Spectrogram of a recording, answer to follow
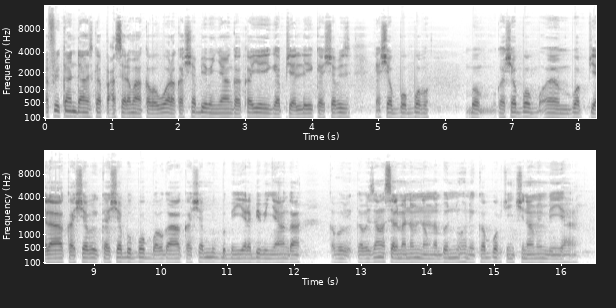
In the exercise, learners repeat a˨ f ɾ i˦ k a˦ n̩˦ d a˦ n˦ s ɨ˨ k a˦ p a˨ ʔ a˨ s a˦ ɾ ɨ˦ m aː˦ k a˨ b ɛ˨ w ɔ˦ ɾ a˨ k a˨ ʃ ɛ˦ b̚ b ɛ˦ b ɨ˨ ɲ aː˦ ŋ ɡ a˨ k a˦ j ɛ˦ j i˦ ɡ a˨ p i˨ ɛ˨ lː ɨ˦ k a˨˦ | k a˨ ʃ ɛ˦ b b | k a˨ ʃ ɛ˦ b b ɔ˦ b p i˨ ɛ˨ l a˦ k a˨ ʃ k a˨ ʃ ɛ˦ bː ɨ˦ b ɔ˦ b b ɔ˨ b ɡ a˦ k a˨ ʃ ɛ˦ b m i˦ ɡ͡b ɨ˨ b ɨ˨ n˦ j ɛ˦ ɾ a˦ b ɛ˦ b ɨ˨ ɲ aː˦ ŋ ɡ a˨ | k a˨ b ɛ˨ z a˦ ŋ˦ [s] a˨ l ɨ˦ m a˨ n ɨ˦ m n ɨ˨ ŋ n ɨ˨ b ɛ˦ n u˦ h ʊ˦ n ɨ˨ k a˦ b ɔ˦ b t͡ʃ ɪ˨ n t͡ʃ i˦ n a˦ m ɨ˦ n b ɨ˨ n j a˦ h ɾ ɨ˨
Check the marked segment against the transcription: correct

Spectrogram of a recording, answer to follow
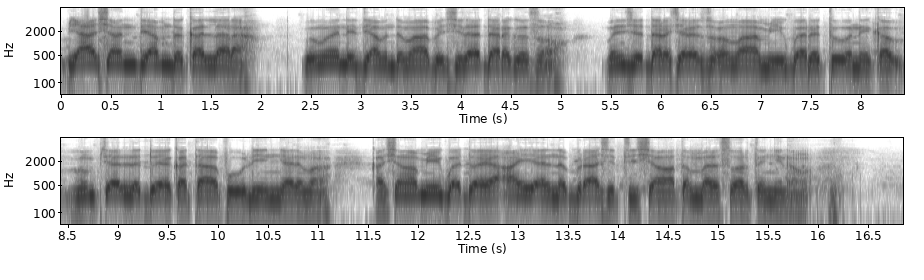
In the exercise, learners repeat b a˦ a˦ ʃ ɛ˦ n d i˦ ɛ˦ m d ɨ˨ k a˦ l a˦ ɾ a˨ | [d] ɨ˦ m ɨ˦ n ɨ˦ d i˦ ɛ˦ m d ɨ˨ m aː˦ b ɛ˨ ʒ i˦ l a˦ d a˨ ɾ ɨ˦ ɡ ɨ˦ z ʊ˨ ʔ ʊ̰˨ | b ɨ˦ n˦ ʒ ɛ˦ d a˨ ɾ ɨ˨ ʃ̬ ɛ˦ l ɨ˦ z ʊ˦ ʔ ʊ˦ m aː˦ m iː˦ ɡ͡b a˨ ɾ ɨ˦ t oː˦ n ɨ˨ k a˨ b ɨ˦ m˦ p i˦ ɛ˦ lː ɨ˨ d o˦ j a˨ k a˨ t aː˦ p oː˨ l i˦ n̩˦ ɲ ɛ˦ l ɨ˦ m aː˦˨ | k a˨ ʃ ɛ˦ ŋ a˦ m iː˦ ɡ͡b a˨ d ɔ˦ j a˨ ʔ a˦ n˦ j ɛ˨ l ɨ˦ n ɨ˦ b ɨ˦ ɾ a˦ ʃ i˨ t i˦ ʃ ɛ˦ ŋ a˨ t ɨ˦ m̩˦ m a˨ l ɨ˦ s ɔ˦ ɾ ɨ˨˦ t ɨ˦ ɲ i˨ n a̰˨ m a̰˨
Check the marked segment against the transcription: incorrect: b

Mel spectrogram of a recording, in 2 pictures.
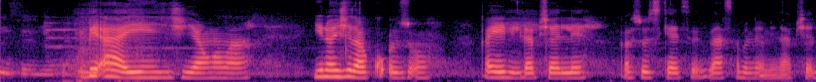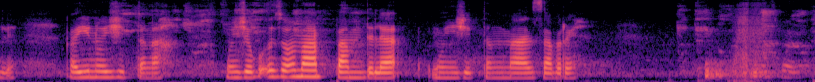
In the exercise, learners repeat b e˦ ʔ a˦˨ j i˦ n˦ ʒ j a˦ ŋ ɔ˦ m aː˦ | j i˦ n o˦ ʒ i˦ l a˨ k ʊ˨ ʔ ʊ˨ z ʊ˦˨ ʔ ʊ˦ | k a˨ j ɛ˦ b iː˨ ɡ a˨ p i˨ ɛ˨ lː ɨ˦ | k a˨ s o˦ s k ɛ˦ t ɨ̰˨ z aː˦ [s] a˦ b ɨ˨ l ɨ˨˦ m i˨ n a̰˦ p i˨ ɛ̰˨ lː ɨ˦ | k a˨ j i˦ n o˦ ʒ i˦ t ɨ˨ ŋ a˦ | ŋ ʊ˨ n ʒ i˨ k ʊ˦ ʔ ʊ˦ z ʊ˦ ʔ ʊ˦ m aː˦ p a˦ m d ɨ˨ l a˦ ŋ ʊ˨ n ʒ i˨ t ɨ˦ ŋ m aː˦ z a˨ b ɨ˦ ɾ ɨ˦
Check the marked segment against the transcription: correct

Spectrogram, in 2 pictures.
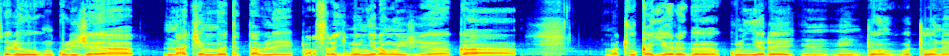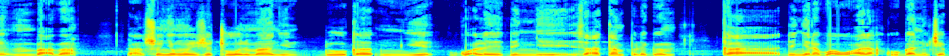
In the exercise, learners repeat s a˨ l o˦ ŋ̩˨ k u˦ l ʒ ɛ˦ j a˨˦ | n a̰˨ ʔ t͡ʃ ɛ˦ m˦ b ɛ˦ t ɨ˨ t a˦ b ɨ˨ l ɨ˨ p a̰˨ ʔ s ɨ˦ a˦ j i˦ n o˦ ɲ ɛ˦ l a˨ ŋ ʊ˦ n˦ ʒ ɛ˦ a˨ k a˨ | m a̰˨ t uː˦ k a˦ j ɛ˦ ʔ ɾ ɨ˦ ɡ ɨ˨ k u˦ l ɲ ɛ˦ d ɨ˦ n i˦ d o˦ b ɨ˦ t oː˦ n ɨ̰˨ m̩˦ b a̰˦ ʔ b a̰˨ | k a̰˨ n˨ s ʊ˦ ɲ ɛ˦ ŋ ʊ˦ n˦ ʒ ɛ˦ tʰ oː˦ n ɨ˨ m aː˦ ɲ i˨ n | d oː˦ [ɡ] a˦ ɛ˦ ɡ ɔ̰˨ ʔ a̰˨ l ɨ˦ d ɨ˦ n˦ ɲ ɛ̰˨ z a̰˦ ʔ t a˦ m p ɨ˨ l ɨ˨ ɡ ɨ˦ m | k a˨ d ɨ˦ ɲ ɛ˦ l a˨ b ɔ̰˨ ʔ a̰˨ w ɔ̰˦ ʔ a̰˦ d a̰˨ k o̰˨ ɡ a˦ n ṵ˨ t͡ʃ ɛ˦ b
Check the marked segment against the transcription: incorrect: k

